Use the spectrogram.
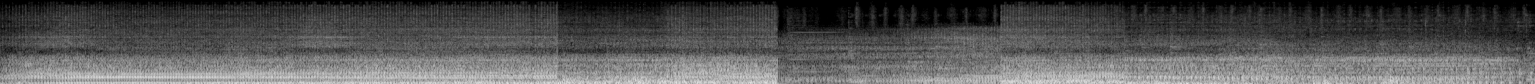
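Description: A minibike with a Coleman 196cc engine runs loud and close, droning steadily with a sharp shift in pitch partway through, the engine alone.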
